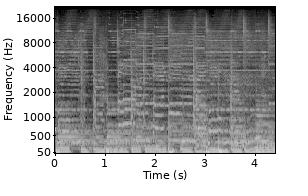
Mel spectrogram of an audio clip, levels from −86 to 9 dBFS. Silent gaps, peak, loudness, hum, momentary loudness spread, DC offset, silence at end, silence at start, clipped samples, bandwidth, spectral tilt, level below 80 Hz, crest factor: none; 0 dBFS; -14 LUFS; none; 2 LU; under 0.1%; 0 s; 0 s; under 0.1%; 19.5 kHz; -4 dB/octave; -18 dBFS; 12 dB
